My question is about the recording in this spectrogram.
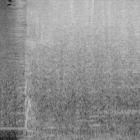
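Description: Cartoon sound effect of air hissing out of the valve of an inflatable pool float: a quick rising squeak about half a second in, then a steady hiss as it deflates.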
